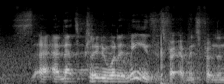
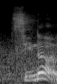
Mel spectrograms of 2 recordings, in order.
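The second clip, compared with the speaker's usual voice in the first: Sina with the final "na" stressed; stress on second syllable; 7 semitones higher than usual. Shown as a demonstration. Teacher explaining the shield meaning, Sina stressed at the end. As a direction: land on the last syllable of Sina. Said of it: "the emphasis needs to be on the first syllable".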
